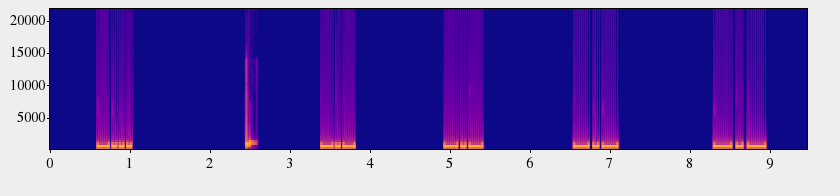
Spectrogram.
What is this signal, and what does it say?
Morse code, heard as a keyed tone, about 23 wpm, spaced as for 7 wpm, 700 Hz. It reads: B KKKK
